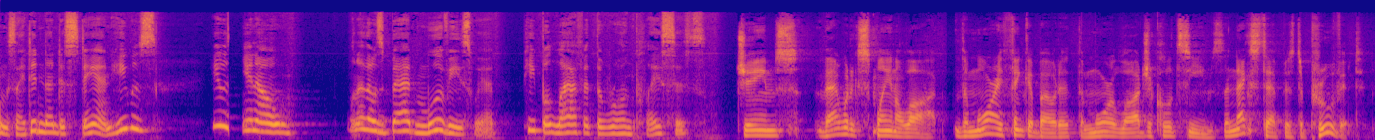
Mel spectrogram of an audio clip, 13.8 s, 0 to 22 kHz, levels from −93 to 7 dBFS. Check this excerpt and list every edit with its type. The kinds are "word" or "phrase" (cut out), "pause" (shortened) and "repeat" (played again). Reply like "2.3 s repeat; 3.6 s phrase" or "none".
2.3 s word; 9.5 s pause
